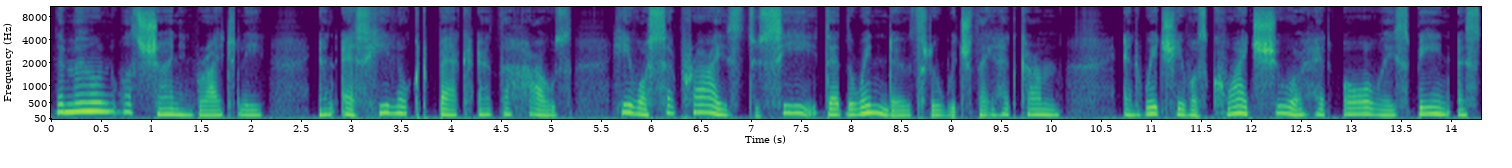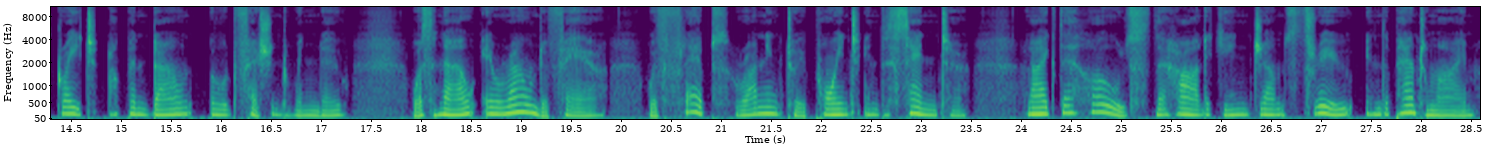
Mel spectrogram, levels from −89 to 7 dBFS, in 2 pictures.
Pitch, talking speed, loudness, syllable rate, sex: 165 Hz, 140 wpm, -19 LUFS, 3.6 syllables/s, female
